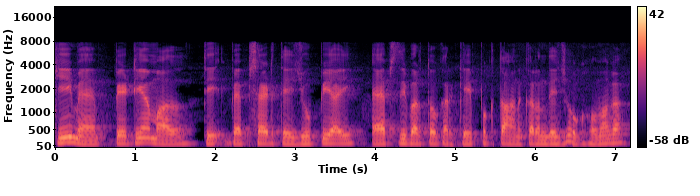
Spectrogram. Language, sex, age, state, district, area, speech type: Punjabi, male, 30-45, Punjab, Shaheed Bhagat Singh Nagar, urban, read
